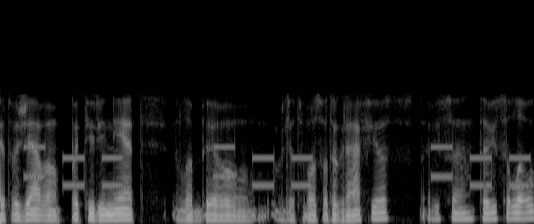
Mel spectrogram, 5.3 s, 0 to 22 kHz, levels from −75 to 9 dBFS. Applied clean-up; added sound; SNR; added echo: none; Telephone; 13 dB; none.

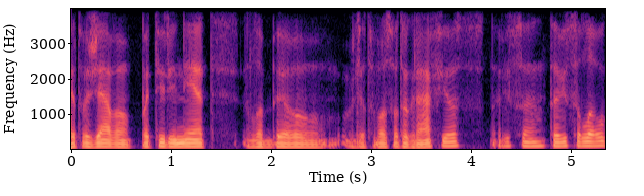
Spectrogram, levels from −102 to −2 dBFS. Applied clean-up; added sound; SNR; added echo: none; none; none; none.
